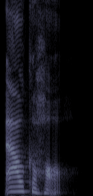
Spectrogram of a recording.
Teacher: Now, the AL is the primary stress.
